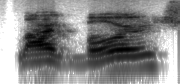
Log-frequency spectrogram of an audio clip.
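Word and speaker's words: Lark Voorhies: Lark Borge. That's how you pronounce her name.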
